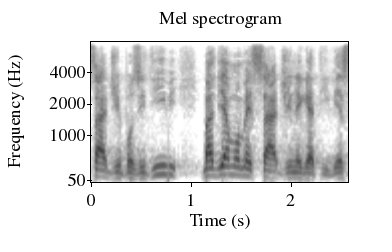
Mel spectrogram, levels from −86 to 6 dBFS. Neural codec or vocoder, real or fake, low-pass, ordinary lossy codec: none; real; 7.2 kHz; none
